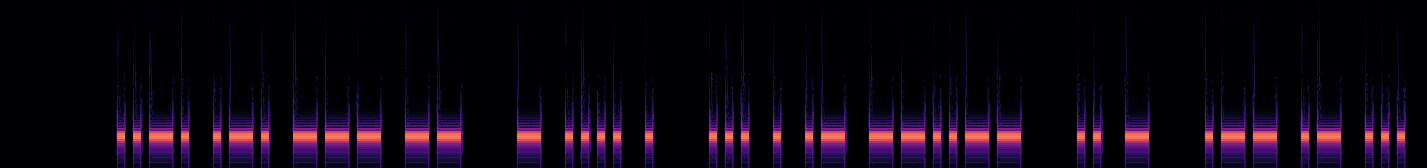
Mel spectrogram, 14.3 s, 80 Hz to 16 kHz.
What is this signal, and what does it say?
Morse code, heard as a keyed tone, about 14 wpm, 700 Hz. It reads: FROM THE SEA, IT WAS
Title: Sentences from Top 1500 Words 15wpm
